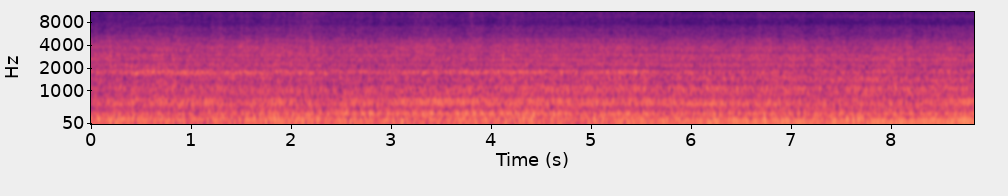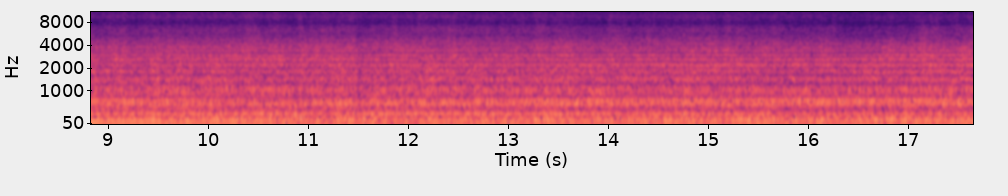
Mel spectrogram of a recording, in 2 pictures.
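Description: Corn stalks crackle and rustle as a combine harvester cuts through them.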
